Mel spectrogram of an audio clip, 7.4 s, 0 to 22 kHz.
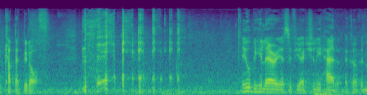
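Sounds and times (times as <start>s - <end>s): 
speech: 0.2s - 1.0s, 1.6s - 2.5s, 4.8s - 7.3s
person coughing: 1.6s - 3.8s
throat clearing: 1.6s - 3.8s.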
